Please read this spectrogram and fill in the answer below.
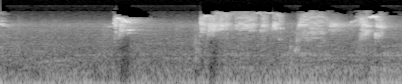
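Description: Infant macaque squealing in short high-pitched bursts, four cries spread over a few seconds, while being held and groomed by its mother.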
